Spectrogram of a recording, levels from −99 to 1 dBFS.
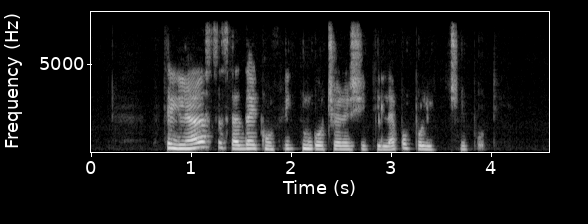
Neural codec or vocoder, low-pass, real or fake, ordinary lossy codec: none; 7.2 kHz; real; none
